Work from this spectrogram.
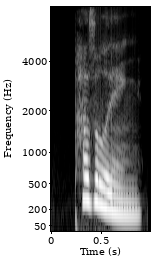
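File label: "puzzling", English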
